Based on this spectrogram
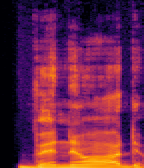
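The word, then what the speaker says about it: Vinod: or electricity and a different fellow and again mispronouncing these words CA Ventures his his name is venard v i n o d CA k h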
